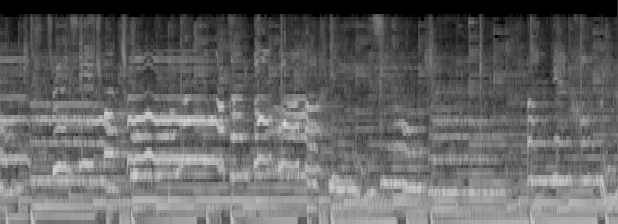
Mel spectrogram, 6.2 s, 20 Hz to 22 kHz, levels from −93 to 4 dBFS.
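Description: Audio read two samples at a time (double speed) runs throughout. The reader treats each pair of samples as one frame, as if it assumed two channels or samples twice as wide, so everything plays at 2.0 times speed and an octave higher.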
